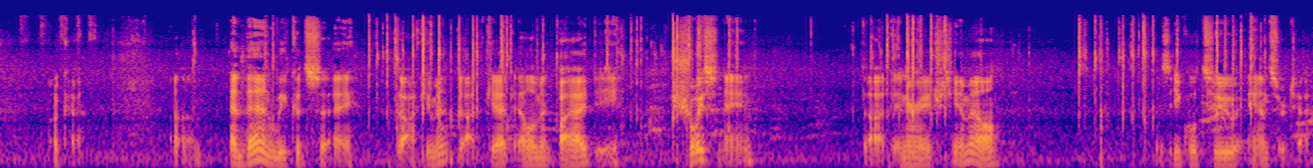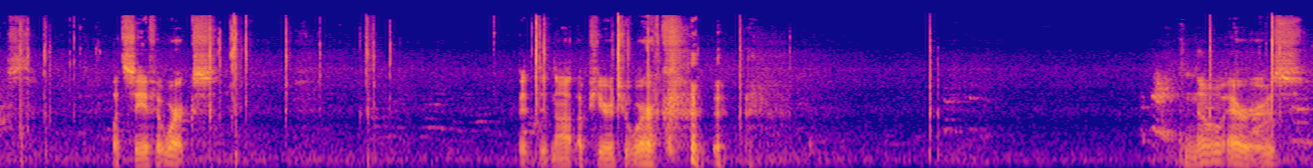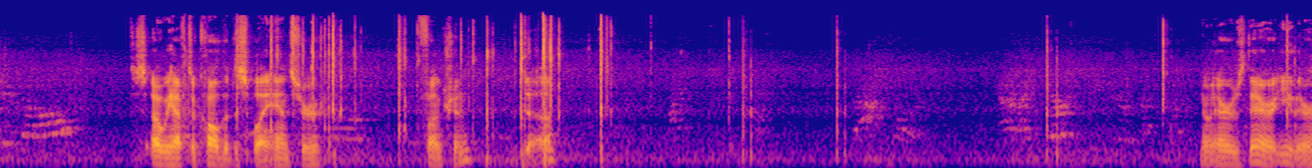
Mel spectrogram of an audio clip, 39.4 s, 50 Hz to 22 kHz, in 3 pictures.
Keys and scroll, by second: 15.3 super+s, 15.6 super+Tab, 16.8 super+r, 18.6 super+Tab, 31.5 super+s, 31.7 super+Tab, 32.3 super+r.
